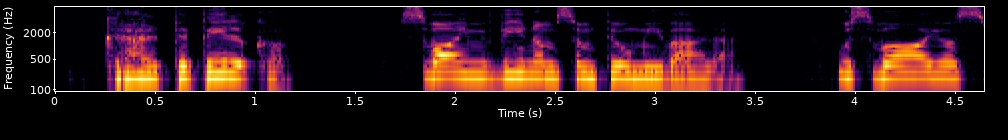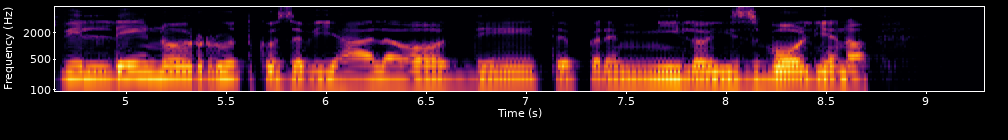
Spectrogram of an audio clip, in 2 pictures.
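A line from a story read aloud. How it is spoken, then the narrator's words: Calling out. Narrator (Slovenian): Kraljična zaklicala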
